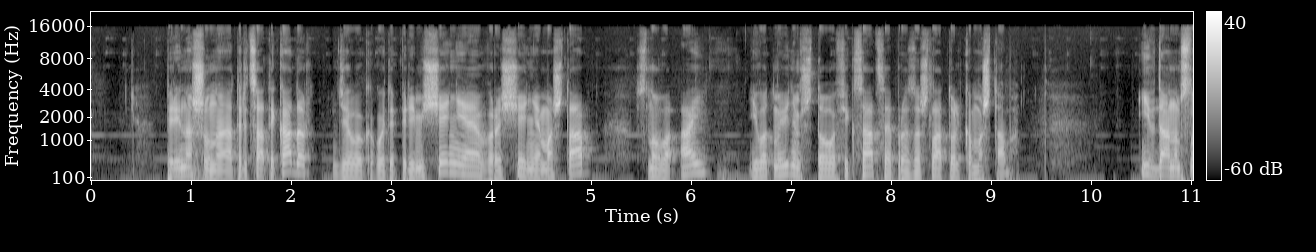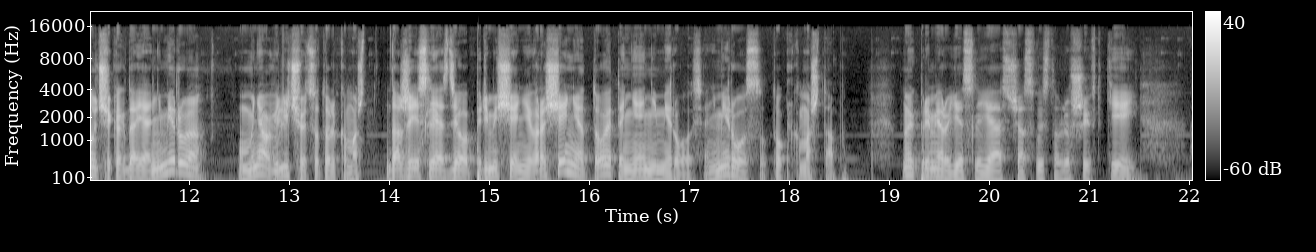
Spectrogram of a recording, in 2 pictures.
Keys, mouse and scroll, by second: 0.9 click, 3.0-6.5 drag, 9.6 click, 12.7 click, 14.5 click, 15.1 click, 15.5 click.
